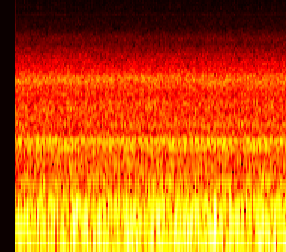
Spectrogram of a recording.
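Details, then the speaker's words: Shop furnace after repair (parts replaced): even steady rushing hum with faint constant tone, no rattle or scraping; much quieter than before. "But I tell you this largely because I want you to realize how much quieter the furnace is now."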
